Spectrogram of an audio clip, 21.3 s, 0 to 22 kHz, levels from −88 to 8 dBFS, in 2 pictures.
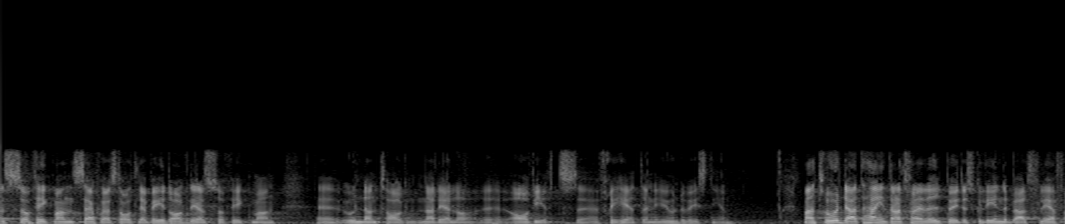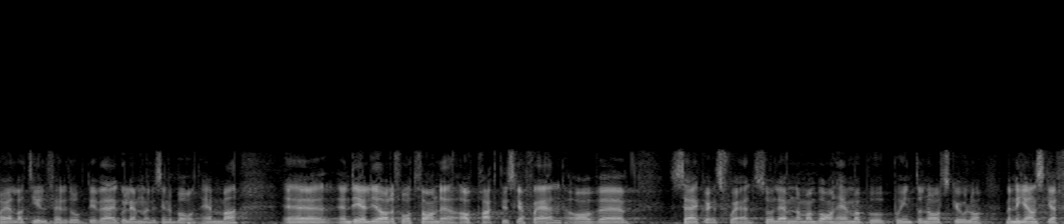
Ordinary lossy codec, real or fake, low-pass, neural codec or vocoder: none; real; 7.2 kHz; none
